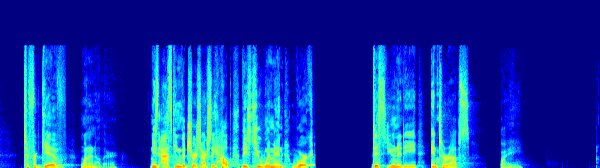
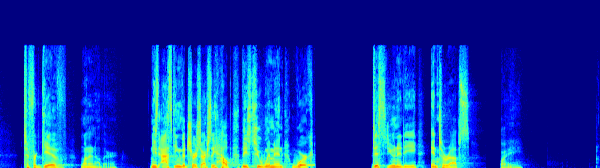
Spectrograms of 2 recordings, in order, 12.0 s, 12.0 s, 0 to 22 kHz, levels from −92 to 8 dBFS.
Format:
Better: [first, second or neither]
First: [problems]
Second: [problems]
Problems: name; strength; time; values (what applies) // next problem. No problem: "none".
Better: neither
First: audio cutting out; at 6.5 s for 1 s and at 9.5 s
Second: audio cutting out; at 6.5 s for 1 s and at 9.5 s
